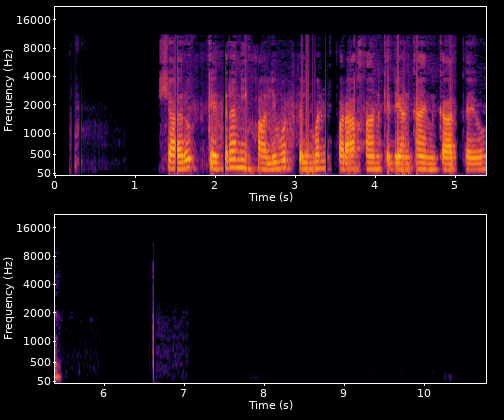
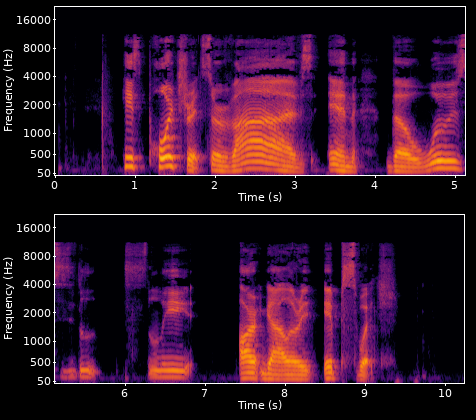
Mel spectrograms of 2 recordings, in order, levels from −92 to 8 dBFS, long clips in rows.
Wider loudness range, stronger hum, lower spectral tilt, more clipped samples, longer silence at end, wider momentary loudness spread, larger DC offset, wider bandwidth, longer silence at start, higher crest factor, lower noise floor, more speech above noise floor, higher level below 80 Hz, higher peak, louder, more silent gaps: first, 7 LU vs 4 LU; neither; first, -7 dB/octave vs -5.5 dB/octave; neither; first, 5.35 s vs 1 s; second, 5 LU vs 14 LU; neither; about the same, 11.5 kHz vs 11.5 kHz; first, 1.3 s vs 0.85 s; about the same, 18 dB vs 18 dB; first, under -90 dBFS vs -73 dBFS; first, over 76 dB vs 54 dB; first, -48 dBFS vs -54 dBFS; about the same, 0 dBFS vs -2 dBFS; first, -15 LUFS vs -19 LUFS; neither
